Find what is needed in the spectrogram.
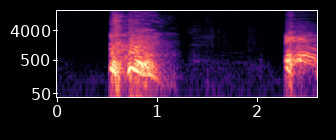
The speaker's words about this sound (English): Sorry about the cough, but those are just two singable songs.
